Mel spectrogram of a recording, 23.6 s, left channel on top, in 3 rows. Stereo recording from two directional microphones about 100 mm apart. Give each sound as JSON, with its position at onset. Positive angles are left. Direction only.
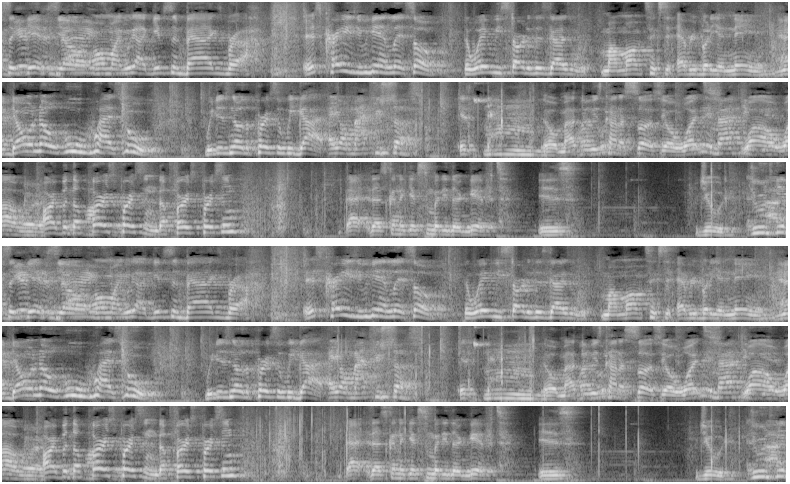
{"t": 0.0, "sound": "a man's voice", "side_deg": 5}
{"t": 3.3, "sound": "a man's voice", "side_deg": 5}
{"t": 9.8, "sound": "a man's voice", "side_deg": 10}
{"t": 13.3, "sound": "a man's voice", "side_deg": 10}
{"t": 19.1, "sound": "a man's voice", "side_deg": 0}
{"t": 20.0, "sound": "speech", "side_deg": 15}
{"t": 22.7, "sound": "speech", "side_deg": 15}
{"t": 23.2, "sound": "a man's voice", "side_deg": 5}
